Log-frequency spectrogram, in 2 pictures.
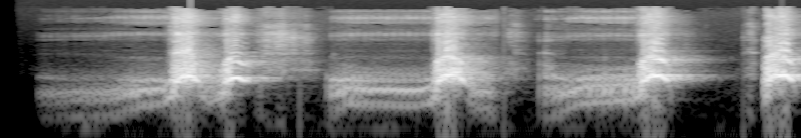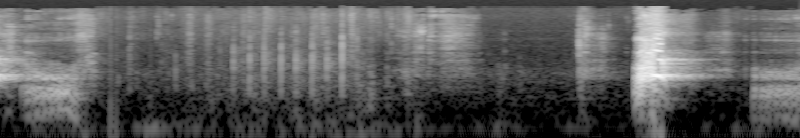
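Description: Small dog growling and barking: short growls that break into sharp yaps, about five barks in the first four seconds, then a pause and one more bark near the end.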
